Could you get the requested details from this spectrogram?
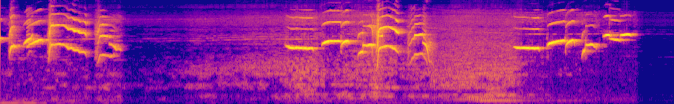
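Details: Juvenile Oriental magpie-robin in ngriwik practice with sparrow filler: a fast chattering run of sharp downslurred chirps, a brief quiet gap with soft hiss, then mixed whistles and chatters, closing with clear rising whistles.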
